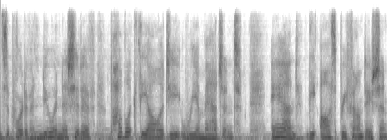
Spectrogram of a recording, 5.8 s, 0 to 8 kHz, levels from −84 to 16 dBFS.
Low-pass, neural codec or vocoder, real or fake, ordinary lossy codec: 7.2 kHz; vocoder, 24 kHz, 100 mel bands, Vocos; fake; Opus, 64 kbps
